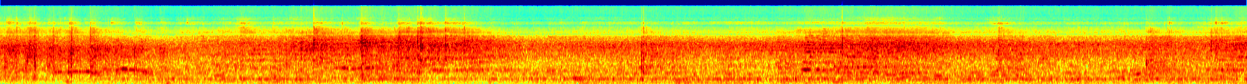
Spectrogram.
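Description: Ice skates scrape and swish across ice in a large echoing rink.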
